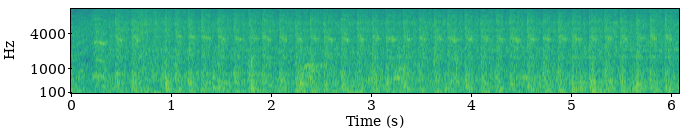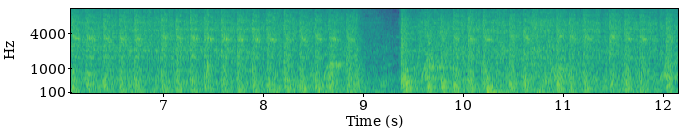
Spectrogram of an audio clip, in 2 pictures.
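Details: Previously disassembled VW Super Beetle, first start after ignition switch replacement, wiring fixes and fuel tank install, not in gear: steady rapid starter churning for about twelve seconds with a brief dip near nine seconds; cranks evenly but doesn't catch yet.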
